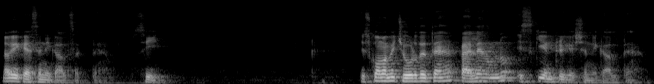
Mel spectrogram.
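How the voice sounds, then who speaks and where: A fairly high, brisk male voice with lively intonation and an Indian accent leads a step-by-step maths exam lesson. He explains worked solutions, often repeating phrases and adding short tags to check understanding. Echo from a roomy space is audible.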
